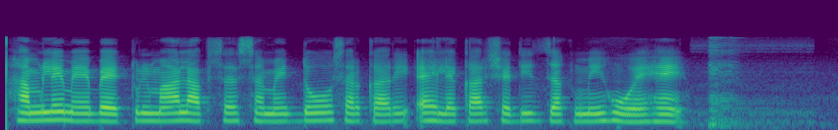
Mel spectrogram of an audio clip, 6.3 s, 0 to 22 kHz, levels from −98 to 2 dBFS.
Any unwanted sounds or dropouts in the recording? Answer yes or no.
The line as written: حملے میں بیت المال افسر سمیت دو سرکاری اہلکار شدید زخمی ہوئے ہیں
yes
